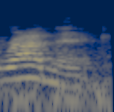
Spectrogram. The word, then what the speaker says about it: Wryneck: So Ryneck. Is it Wryneck? Okay. Because W-R-Y is just rye.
